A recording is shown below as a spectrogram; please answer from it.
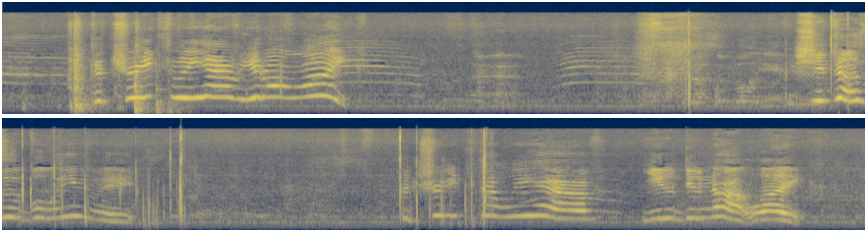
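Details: Indoor female house cat begging for treats kept in a cabinet, giving long wavering meows and shorter rising calls in irregular bursts, while a woman's voice speaks between them in a small room.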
